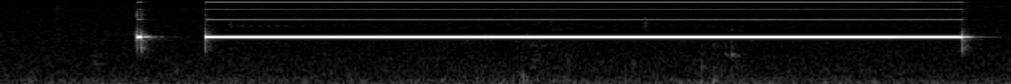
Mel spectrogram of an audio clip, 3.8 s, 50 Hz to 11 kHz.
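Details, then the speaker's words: Tektronix TDS 340 oscilloscope repair, meter in diode mode on the right-side diode of a common-cathode pair: a couple of brief chirps, then a solid high beep for about three seconds; a dead short in both directions. "lo and behold that shows the dead short let's check it in the reverse direction still shows with that short"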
